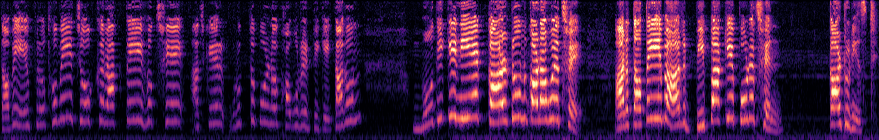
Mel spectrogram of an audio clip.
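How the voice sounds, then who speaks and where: A woman's voice: very high-pitched, animated, a little slow, sharp tone. A woman news anchor presenting scripted news in a formal, emphatic way.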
